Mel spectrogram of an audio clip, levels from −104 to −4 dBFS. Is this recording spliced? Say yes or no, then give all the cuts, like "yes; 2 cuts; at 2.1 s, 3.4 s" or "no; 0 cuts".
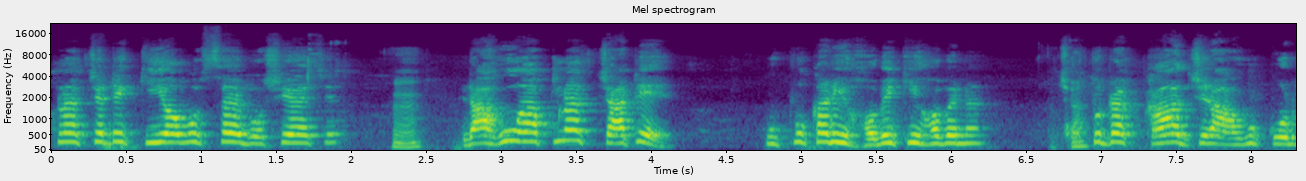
no; 0 cuts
